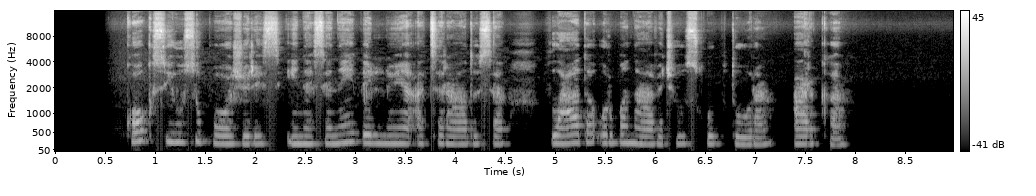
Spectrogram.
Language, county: Lithuanian, Kaunas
